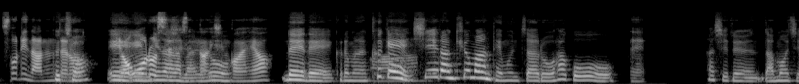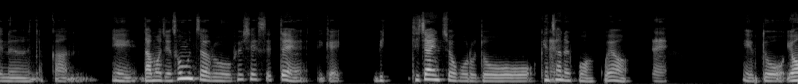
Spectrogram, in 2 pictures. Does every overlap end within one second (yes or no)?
no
